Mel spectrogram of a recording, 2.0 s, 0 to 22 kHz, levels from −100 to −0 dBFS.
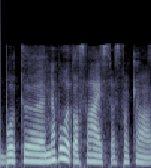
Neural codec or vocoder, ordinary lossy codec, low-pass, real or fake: codec, 44.1 kHz, 3.4 kbps, Pupu-Codec; AAC, 32 kbps; 7.2 kHz; fake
